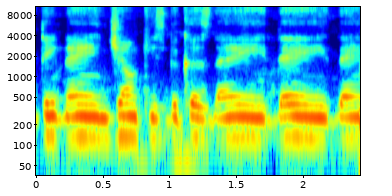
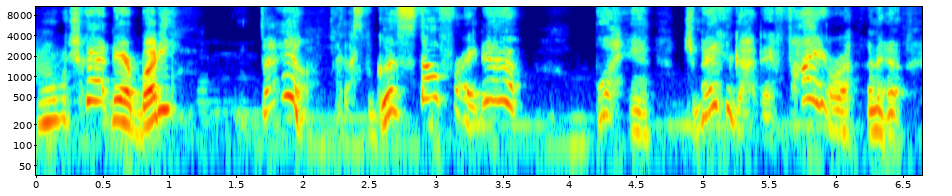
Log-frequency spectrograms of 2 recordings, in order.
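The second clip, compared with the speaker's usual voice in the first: much higher put-on voice of an old buyer; toothless customer voice; 12 semitones higher than usual. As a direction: play a toothless fiend admiring the dope. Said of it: "So they".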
